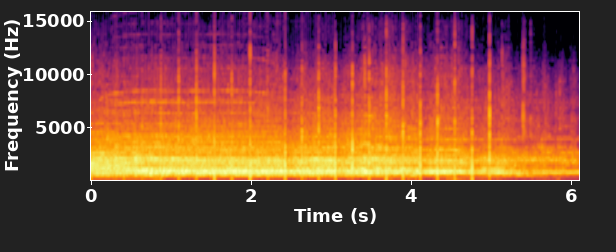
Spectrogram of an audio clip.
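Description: Sustained crowd applause with dense, overlapping claps and cheering voices, loud and steady throughout, tapering slightly at the very end.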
